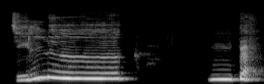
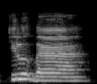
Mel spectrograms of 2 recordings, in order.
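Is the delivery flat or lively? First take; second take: lively; flat. First: It is said lively, with strong expression. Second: It is said flatly, without expression. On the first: The speaker calls it right. "nah, kan gitu ya" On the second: The speaker calls it wrong. "kan nggak mungkin"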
